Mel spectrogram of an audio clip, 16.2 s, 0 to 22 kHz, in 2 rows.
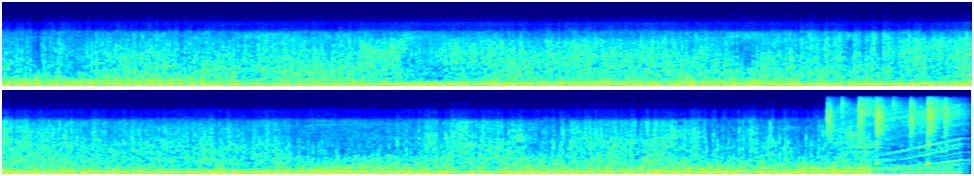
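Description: KTM 1190 Adventure S's V-twin engine running steadily at cruising speed, with wind rush on the chin-mounted camera. Music comes in about a second before the end.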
